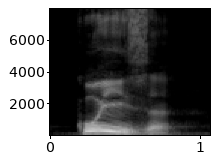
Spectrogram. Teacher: a palavra fica igualzinho tapando ou não o nariz porque porque não sai som pelo nariz o ditongo é sua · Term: ditongo oral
